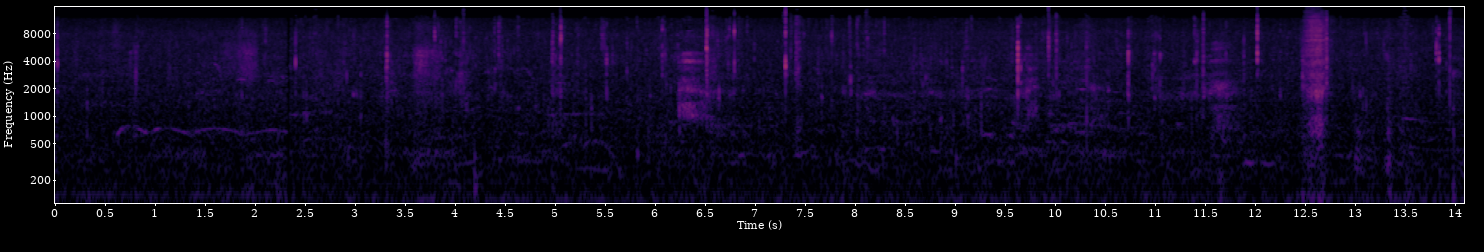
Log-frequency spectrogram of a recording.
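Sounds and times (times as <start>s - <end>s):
children chewing food: 0.0s - 14.0s
low steady hum: 0.0s - 14.0s.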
